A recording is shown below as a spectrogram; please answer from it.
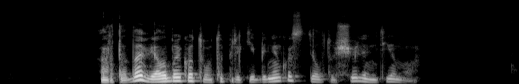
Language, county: Lithuanian, Vilnius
